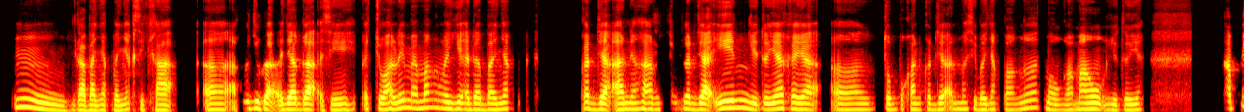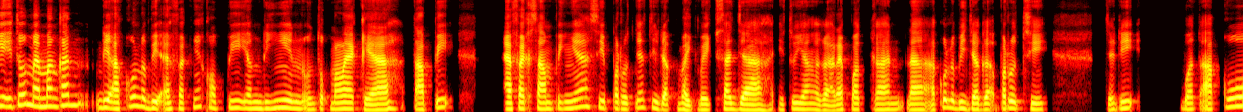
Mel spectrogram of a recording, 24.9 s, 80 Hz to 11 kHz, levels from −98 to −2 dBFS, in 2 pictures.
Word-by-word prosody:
Mmm, 185 - 0
nggak 145 0 +2
banyak-banyak 150 +2 -2
sih, - - -7
Kak, 150 -1 +2 0.3
eee, 165 0 +1
aku - - -8
juga 185 -3 +5 0.2
jaga 165 -1 +6 0.2
sih, 155 0 -1 0.2
kecuali 175 +2 0
memang 205 +2 -1
lagi 185 -1 +1
ada 170 0 +1
banyak 170 +2 0 0.7
kerjaan 170 -2 +4
yang 175 +2 -3
harus 170 -1 -2
dikerjain 180 +2 +3 0.2
gitu 170 -1 0
ya, 190 - +5
kayak, 175 -2 +2 0.2
eee, 165 0 -2 0.3
tumpukan 165 0 -3
kerjaan 175 0 -1
masih 180 0 -6
banyak 165 +1 -3
banget, 185 +7 -4
mau 165 - -2
nggak 155 +1 -5
mau 175 +1 +3 0.2
gitu 155 +1 -6
ya. 165 - -5 0.8
Tapi 270 - -4 0.2
itu 295 - +2
memang 255 0 +5
kan, 285 +1 +5 0.3
di 220 - +4
aku 185 +8 -6
lebih 200 -5 +2
efeknya 185 +5 -3
kopi 200 +1 -5
yang 190 0 0
dingin 205 +1 +1
untuk 170 +1 -5
melek 185 +1 +5
ya, 155 - +7 0.3
tapi 170 +5 +1 0.7
efek 185 +1 +5
sampingnya 185 +4 +2
si 215 - -3
perutnya 190 +3 -2
tidak 190 -4 0
baik-baik 160 +1 0
saja, 170 -2 +3 0.3
itu 160 +3 -7
yang 170 0 0
agak 150 -2 0
repot 165 +1 -1
kan. 165 +1 +2 0.2
Nah, 160 0 +5
aku 195 - -7
lebih 195 -1 0
jaga 170 0 +3
perut 190 +1 +1
sih, 170 -1 +1 0.7
jadi 170 +5 -2 0.6
buat 175 0 -2
aku, 170 +7 -2
175 Hz, 165 wpm, -23 LUFS, 165-190 Hz, 0.8 s, ya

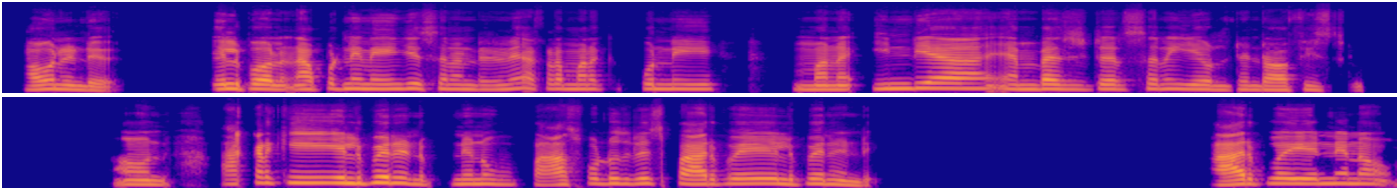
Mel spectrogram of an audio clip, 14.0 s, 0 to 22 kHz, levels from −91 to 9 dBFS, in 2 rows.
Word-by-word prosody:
అవునండి. 180 -4 0 0.6
వెళ్ళిపోవాలి. 200 -2 +3
అప్పుడు 205 +3 -7
నేనేం 205 -1 +1
చేశానంటే 195 -3 -4
అండి! 200 +4 -3
అక్కడ 205 0 -5
మనకి 200 0 -5
కొన్ని 200 -1 -2 0.6
మన 175 0 +1 0.3
ఇండియా 230 +1 +3 0.4
అంబాసీడర్స్ 185 -1 -1
అని 205 0 -3
ఏవో 185 - -1
ఉంటాయండి 165 0 -4
ఆఫీస్‌లు. 160 -1 -11 0.8
అవును. 180 -2 -1 0.3
అక్కడికి 245 +2 +1 0.2
వెళ్ళిపోయానండి. 235 -4 +5 0.2
నేను 200 0 -1 0.3
పాస్‌పోర్ట్ 180 +6 0
వదిలేసి 215 0 -2
పారిపోయి 200 +2 +4
వెళ్ళిపోయానండి. 190 -7 -2 1.7
పారిపోయి 210 +5 +5
నేను 215 -1 0
200 Hz, 110 wpm, -21 LUFS, 180-215 Hz, 1.7 s, వెళ్ళిపోయానండి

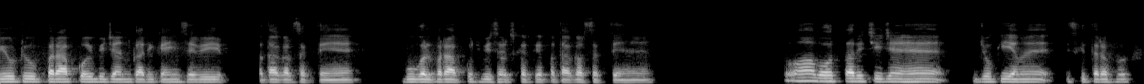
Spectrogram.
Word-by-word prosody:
YouTube 125 0 +2
पर 125 - +7
आप 120 0 +6
कोई 125 -1 +2
भी - - -1
जानकारी 115 -1 0
कहीं 115 -1 -2
से 115 0 -1
भी 115 0 -1 0.4
पता 110 0 +2
कर 110 -1 0
सकते 105 0 -6
हैं। 105 0 -2 0.4
गूगल 120 0 +4
पर 120 0 +2
आप 115 -1 +4
कुछ 115 -1 -6
भी 120 0 -2
सर्च 115 -1 -4
करके 115 0 -2
पता 110 -1 -1
कर 110 -1 +2
सकते 105 0 -5
हैं। 100 0 -5 1.3
तो - - -3
हाँ, 160 0 +3
बहुत 140 -1 +3
पारी 140 0 +6
चीज़ें 135 -1 -3
हैं, 125 -1 0 0.3
जो 125 +2 -3
कि 125 0 0
हमें 120 -1 -1 0.2
इसकी 125 +1 -10
तरफ 120 -1 -1
120 Hz, 185 wpm, -20 LUFS, 115-125 Hz, 1.3 s, पर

